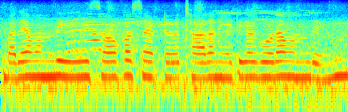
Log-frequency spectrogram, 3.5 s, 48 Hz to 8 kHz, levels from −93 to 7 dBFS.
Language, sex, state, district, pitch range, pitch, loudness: Telugu, female, Andhra Pradesh, Manyam, 235-250 Hz, 240 Hz, -14 LUFS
